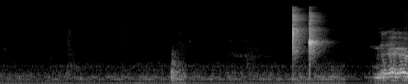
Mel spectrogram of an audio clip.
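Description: Two sharp clacks in quick succession about three seconds in, with a lighter click before them: the dog's front paws and nails landing on a hard rubber-and-plastic pivot perch.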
